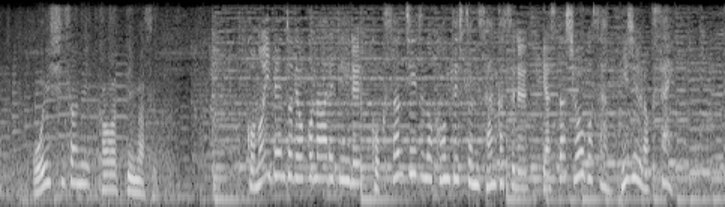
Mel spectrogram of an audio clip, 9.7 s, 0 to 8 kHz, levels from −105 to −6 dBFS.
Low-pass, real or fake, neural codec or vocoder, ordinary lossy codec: 7.2 kHz; real; none; Opus, 32 kbps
